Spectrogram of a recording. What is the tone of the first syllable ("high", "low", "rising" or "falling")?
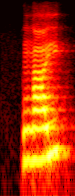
rising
